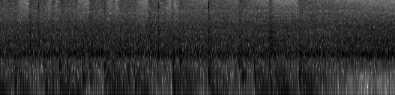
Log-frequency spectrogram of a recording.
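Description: Football stadium crowd roaring steadily on a fourth-down defensive stand, a dense, loud wash of cheering that holds through the whole stretch.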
